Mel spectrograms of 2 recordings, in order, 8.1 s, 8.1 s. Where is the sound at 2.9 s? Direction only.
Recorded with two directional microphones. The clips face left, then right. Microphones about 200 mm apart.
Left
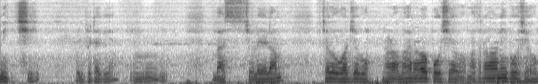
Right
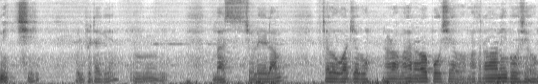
45° left (ahead or behind).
